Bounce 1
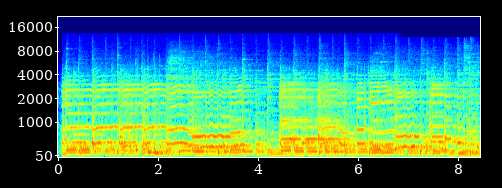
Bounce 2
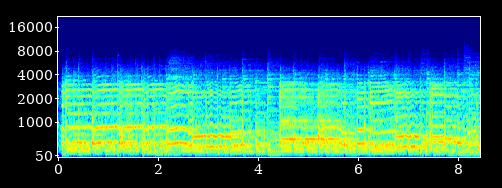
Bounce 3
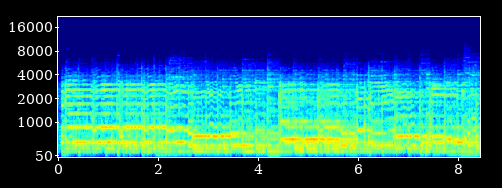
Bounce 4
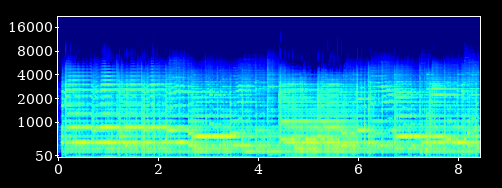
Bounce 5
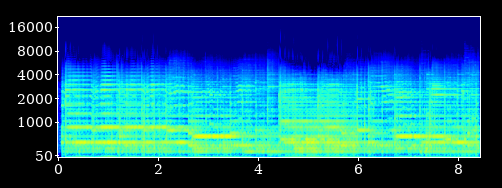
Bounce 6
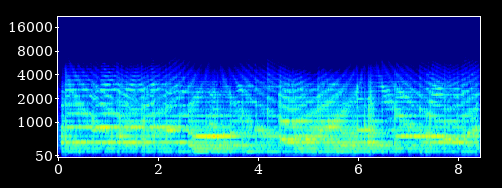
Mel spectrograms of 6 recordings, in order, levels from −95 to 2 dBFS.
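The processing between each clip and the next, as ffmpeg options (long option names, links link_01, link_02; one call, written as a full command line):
ffmpeg -i in.wav -filter_complex "[0:a]alimiter=limit=-13.5dB:level=0:latency=1:release=130,acrossover=split=240 4000:gain=0.0708 1 0.0794[link_01][link_02][link_03];[link_01][link_02][link_03]amix=inputs=3:normalize=0,volume=-2dB" out.wav
ffmpeg -i in.wav -af "alimiter=limit=-22dB:level=0:latency=1:release=96,afftfilt=real='hypot(re,im)*cos(PI*b)':imag='0':win_size=2048:overlap=0.75,volume=3dB" out.wav
ffmpeg -i in.wav -af "aeval=exprs='0.237*(cos(1*acos(clip(val(0)/0.237,-1,1)))-cos(1*PI/2))+0.0596*(cos(2*acos(clip(val(0)/0.237,-1,1)))-cos(2*PI/2))+0.00531*(cos(7*acos(clip(val(0)/0.237,-1,1)))-cos(7*PI/2))+0.00168*(cos(8*acos(clip(val(0)/0.237,-1,1)))-cos(8*PI/2))':channel_layout=same,crystalizer=i=1:c=0,aecho=1:1:88:0.531,volume=-8.5dB" out.wav
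ffmpeg -i in.wav -af anull out.wav
ffmpeg -i in.wav -af "aphaser=in_gain=1:out_gain=1:delay=2.1:decay=0.42:speed=0.32:type=triangular,bandpass=frequency=750:width_type=q:width=0.65:csg=0,flanger=delay=6.4:depth=4.7:regen=-62:speed=1.4:shape=sinusoidal,volume=3dB" out.wav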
